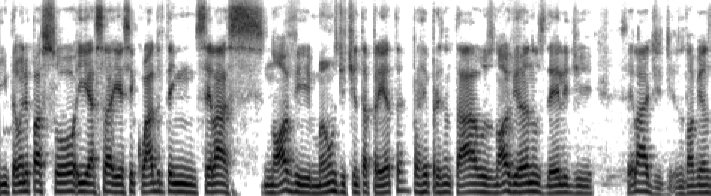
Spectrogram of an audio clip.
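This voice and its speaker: Delivered at a moderate pace in a plain, everyday voice, the speech has fairly even intonation. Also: man. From Rio Grande do Sul, Brazil (Guaíba, near Porto Alegre). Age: 30s. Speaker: graphic designer. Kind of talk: casual chat.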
